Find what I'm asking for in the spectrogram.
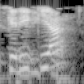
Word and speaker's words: Escherichia: Es que no sé cómo se Escherichia. pronuncia. Escherichia.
